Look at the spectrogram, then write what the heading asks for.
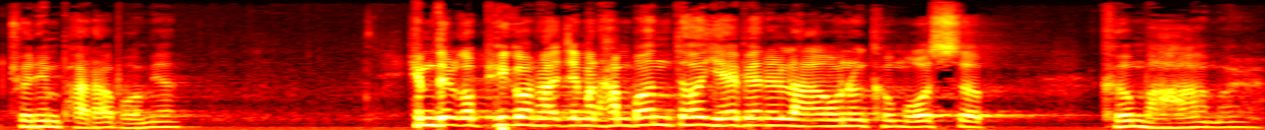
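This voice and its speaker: A male pastor preaching a sermon, swinging between fervent emphasis and hushed whispers. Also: fairly high pitch. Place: church sanctuary. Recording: long church-hall reverb.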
